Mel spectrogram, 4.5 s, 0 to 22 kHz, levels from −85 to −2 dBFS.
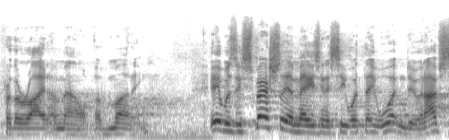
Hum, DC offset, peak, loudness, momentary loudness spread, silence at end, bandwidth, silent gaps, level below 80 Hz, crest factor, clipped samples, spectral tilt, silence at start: none; under 0.1%; -10 dBFS; -29 LUFS; 11 LU; 0 s; 15 kHz; none; -64 dBFS; 20 dB; under 0.1%; -2 dB/octave; 0 s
